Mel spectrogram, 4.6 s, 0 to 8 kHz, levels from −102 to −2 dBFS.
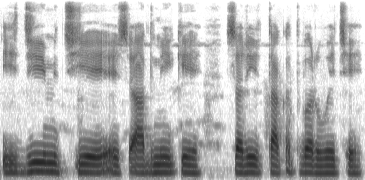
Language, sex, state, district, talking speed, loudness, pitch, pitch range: Angika, male, Bihar, Bhagalpur, 130 wpm, -23 LUFS, 130 Hz, 120-135 Hz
